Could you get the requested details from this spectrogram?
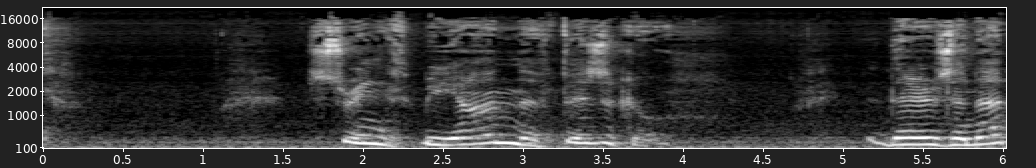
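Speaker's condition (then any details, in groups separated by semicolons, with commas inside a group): Parkinson's disease; stage 3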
